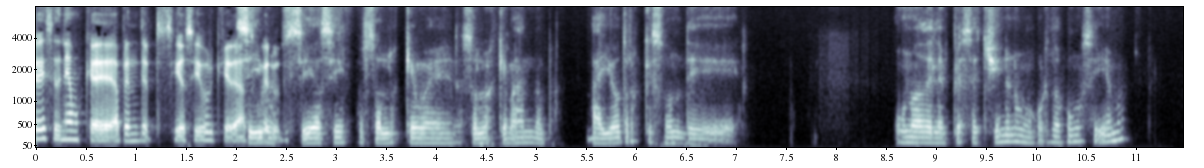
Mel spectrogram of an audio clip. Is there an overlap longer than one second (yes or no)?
no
